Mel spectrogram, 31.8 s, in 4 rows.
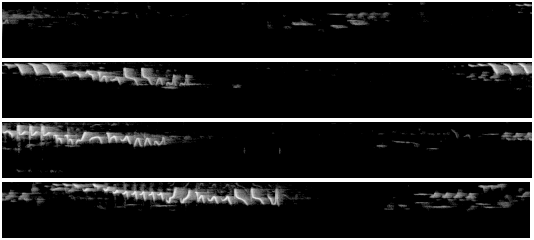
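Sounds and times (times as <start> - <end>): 
Phylloscopus trochilus willow warbler singing: 7.7 - 10.8, 15.0 - 18.4, 23.5 - 28.0.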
